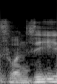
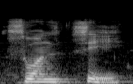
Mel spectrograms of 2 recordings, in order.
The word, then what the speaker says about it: Swansea: it says this so apparently it is swans e not swans C if you can hear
